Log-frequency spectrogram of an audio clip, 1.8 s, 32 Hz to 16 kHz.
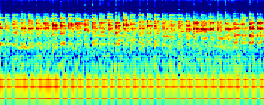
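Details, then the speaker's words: Yamaha Lexi 125 with error code 61, running after the faulty spark plug (ceramic no longer good, spark dispersing) was replaced: uneven, pulsing, raspy idle with an irregular beat; the engine runs rough, engine teardown planned. "ketika businya saya ganti dia hidup walaupun gak normal ya suaranya kasar"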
